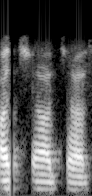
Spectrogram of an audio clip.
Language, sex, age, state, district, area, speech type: Sindhi, male, 45-60, Uttar Pradesh, Lucknow, urban, conversation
